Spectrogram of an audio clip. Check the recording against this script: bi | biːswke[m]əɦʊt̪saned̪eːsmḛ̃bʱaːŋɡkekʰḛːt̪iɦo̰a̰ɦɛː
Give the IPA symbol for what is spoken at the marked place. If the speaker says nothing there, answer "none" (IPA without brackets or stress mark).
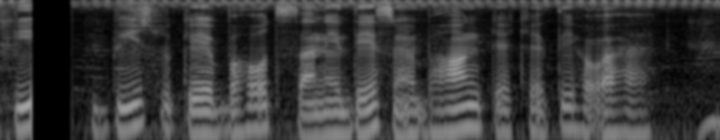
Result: b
